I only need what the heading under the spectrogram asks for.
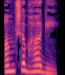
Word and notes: ಅಂಶಭಾಗಿ: Kannada

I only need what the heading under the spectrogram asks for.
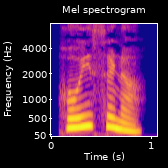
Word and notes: ಹೊಯ್ಸಣ: Kannada

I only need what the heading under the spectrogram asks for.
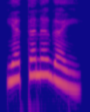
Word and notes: ಯತನಗೈ: Kannada

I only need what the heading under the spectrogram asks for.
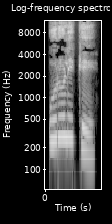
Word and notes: ಉರುಳುಕ: Kannada

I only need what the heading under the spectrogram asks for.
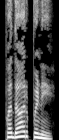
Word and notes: ಪದಾರ್ಪಣ: Kannada

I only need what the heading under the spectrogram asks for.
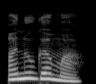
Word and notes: ಅನುಗಾಮಿ: anugāmi

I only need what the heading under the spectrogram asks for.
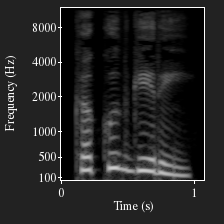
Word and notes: ಕಕುದ್ಗಿರಿ: Kannada

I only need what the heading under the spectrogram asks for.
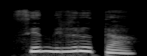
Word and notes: ಸಿದ್ಧಘೃತ: siddha ghřta

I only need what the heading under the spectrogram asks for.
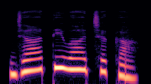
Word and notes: ಜಾತಿವಾಚಕ: jāti vācaka

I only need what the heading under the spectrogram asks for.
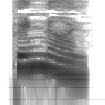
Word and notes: ಪೆಣ್ಣಾಳ್: peṇṇaḷ; Kannada

